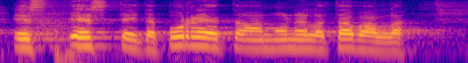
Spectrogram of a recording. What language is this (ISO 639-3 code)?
fin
